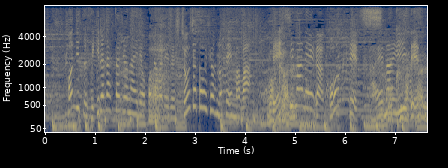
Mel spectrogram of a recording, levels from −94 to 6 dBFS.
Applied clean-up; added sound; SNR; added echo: none; none; none; none.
